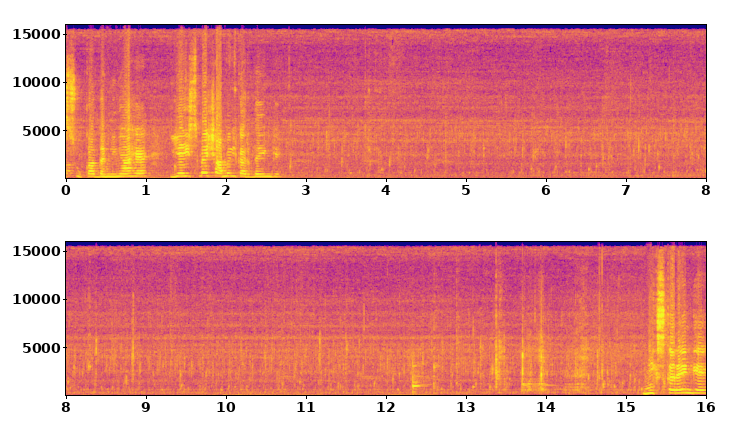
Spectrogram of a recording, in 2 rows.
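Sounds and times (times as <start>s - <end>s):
pot bubbling on stove: 0.0s - 16.0s.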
